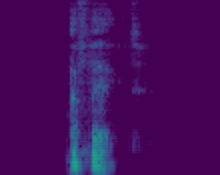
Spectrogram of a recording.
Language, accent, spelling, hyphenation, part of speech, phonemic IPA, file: English, Australia, affect, af‧fect, verb, /əˈfekt/, En-au-affect.ogg
- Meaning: 1. To influence or alter 2. To move to emotion 3. Of an illness or condition, to infect or harm (a part of the body) 4. To dispose or incline 5. To tend to by affinity or disposition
